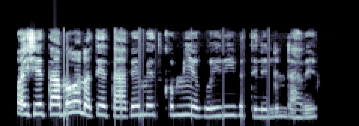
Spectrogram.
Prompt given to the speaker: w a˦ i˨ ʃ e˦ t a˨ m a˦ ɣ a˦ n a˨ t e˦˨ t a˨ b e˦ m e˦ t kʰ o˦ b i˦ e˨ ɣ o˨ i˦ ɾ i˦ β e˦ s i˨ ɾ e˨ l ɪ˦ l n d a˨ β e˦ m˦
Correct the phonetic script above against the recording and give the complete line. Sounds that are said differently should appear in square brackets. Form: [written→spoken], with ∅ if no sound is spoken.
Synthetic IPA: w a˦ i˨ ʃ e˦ t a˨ m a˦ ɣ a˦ n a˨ t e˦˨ t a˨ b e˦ m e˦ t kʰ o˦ [b→m] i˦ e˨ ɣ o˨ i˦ ɾ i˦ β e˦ [s→t] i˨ [ɾ→l] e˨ l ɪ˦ [l→∅] n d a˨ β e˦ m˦

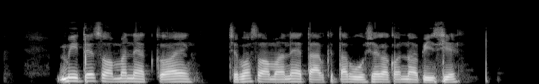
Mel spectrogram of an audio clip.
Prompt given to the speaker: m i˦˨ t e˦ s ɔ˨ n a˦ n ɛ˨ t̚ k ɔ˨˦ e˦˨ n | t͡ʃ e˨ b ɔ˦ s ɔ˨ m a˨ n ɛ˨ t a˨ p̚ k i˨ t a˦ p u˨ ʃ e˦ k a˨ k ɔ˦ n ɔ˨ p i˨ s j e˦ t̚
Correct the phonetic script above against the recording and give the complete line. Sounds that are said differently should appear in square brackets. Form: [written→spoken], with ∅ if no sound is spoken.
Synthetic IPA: m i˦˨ t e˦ s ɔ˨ [n→m] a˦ n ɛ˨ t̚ k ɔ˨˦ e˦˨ [n→ŋ] | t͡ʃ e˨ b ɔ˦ s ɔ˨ m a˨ n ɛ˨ t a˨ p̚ k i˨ t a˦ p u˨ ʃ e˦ k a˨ k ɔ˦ n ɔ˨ p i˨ s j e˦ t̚

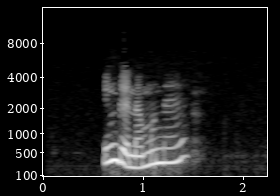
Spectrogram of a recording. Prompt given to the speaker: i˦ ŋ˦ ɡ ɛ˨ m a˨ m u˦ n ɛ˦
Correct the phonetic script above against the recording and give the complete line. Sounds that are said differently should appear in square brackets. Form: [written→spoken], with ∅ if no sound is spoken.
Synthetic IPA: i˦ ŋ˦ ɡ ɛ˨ [m→n] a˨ m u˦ n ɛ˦

